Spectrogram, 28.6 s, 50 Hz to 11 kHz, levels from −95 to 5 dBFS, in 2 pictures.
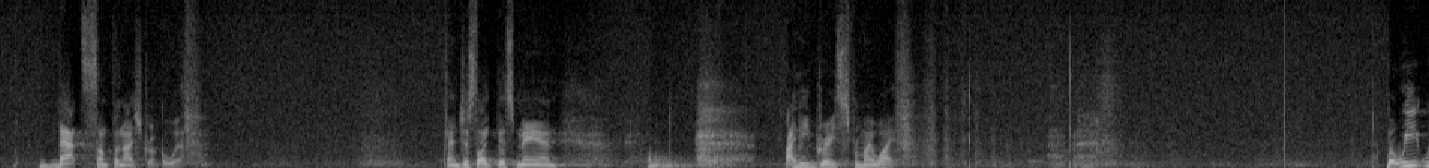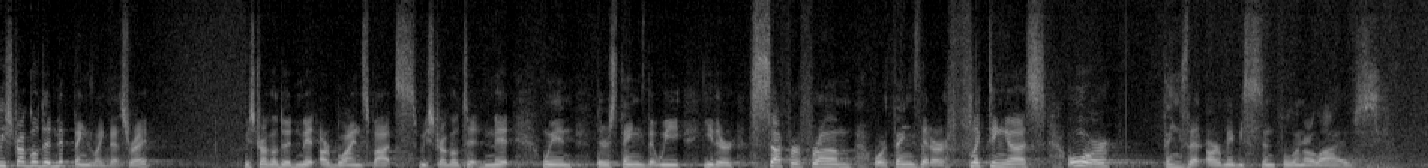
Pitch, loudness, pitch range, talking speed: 160 Hz, -35 LUFS, 150-180 Hz, 125 wpm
